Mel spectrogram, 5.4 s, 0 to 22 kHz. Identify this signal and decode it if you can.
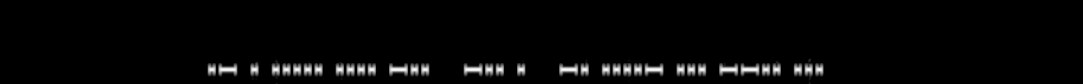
Morse code, heard as a keyed tone, about 46 wpm, 700 Hz. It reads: AE5HD DE N4SZS
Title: USA Callsign DE Callsign - 5 Characters - 45wpm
